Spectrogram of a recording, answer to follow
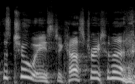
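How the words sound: It is spoken in a Cork accent. "now imagine that was in a Cork accent"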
